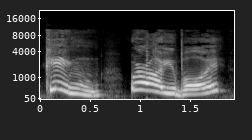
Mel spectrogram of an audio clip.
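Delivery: high, loud call for the dog. A narrator's reading. Master searching for his dog, calling loudly. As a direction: call into the passageway, worried. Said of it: "he called".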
